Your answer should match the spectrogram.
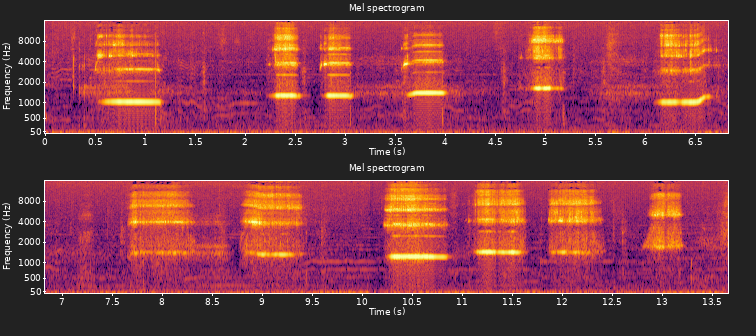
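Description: Breathy whistle toots from a Melody Pup candy whistle as someone tries to play Yankee Doodle, with many short, uneven notes in a halting rhythm, heard alone.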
